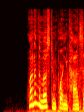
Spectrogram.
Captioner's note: voiceover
